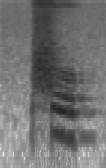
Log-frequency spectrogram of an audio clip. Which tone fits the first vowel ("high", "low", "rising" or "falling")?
low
